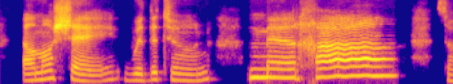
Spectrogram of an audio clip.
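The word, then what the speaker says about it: משה: It is to say that this letter is a shin instead of a sin, and it's also to say that the vowel that goes after the mem is an o sound. So this is Moshe, Moshe.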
